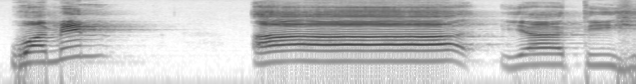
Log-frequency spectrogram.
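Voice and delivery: آیَاتِهِ recited with a long, loud held opening "aa"; slow Quranic madd on وَمِنْ آیَاتِهِ; elongated madd. Shown as a demonstration. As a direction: stretch the first vowel of آیَاتِهِ, then draw out the ending. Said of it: "اس کو کھینچا".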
